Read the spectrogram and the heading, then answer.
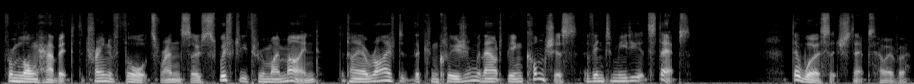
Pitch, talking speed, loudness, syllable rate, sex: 130 Hz, 195 wpm, -20 LUFS, 5.8 syllables/s, male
